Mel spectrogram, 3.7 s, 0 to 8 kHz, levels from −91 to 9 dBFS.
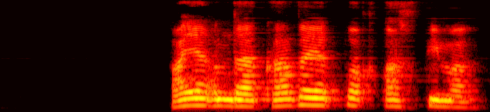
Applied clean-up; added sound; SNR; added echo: neural mask model DeepFilterNet 3.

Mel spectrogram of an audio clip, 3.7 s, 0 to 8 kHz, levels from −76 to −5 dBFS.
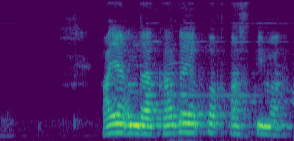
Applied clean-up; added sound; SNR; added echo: neural separator model SepFormer DNS4.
